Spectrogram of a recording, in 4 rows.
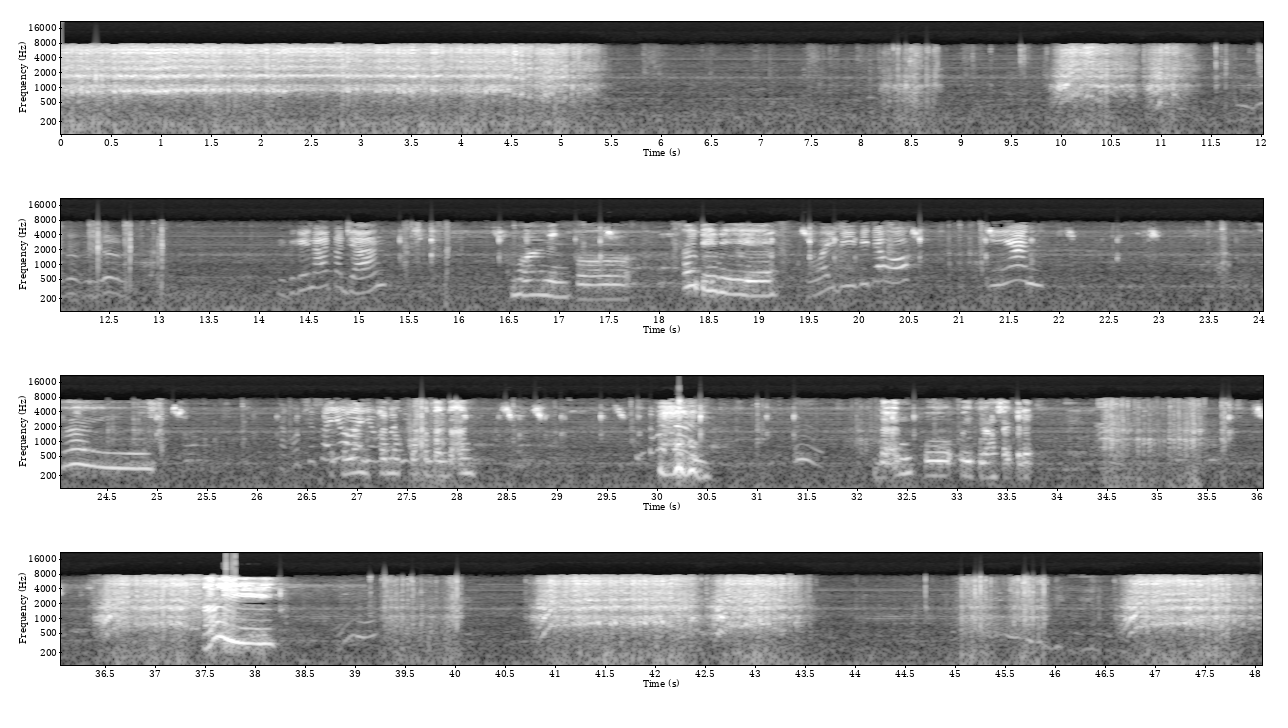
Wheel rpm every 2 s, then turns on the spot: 230, 230, 110, 0, 20, 30, 0, 0, 0, 0, 0, 0, 0, 0, 0, 0, 10, 10, 80, 0, 110, 90, 10, 100.
10-12 32-36 42-46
